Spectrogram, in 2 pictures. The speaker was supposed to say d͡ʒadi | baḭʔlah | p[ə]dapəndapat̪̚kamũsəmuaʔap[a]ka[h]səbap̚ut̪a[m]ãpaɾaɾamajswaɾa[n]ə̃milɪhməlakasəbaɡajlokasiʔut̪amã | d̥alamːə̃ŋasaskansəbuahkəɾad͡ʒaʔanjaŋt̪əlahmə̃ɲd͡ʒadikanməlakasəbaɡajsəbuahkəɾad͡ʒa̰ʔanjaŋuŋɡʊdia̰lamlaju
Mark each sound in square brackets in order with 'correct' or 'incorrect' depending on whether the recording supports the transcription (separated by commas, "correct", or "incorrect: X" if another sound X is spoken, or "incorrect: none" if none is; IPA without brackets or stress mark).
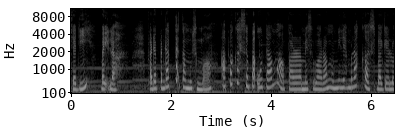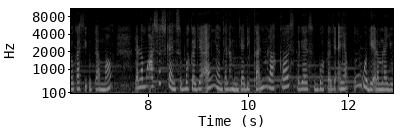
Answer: incorrect: a, correct, correct, correct, incorrect: m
